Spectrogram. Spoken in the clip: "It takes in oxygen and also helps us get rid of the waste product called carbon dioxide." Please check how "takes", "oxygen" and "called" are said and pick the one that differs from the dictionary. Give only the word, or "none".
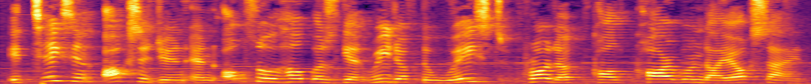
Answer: none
